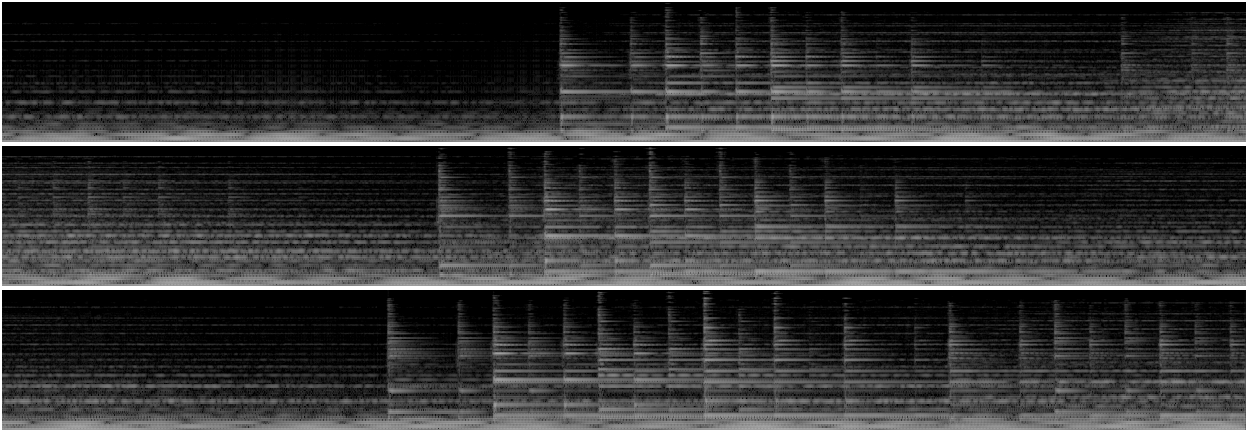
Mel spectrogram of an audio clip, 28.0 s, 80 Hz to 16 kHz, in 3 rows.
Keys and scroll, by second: 2.6 space, 10.9 space, 17.3 space, 20.1 space.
